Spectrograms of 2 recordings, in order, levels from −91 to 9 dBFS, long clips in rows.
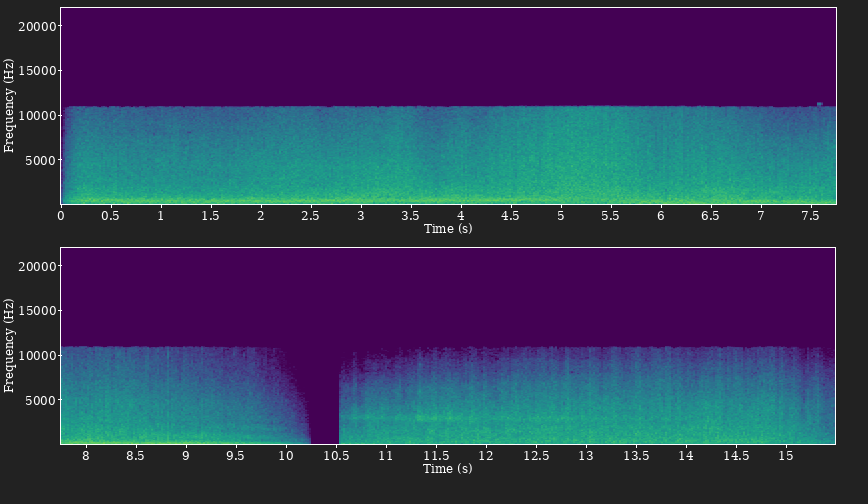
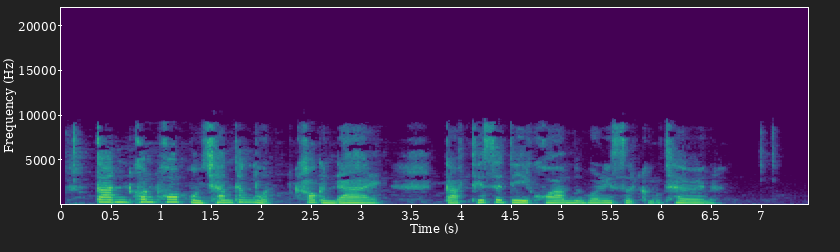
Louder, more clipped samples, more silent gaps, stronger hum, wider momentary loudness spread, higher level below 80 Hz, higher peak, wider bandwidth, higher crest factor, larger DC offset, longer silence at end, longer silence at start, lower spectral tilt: about the same, -16 LUFS vs -17 LUFS; neither; first, 10.23-10.51 s vs none; neither; about the same, 10 LU vs 12 LU; first, -36 dBFS vs -60 dBFS; second, -6 dBFS vs -2 dBFS; first, 11.5 kHz vs 9.6 kHz; second, 10 dB vs 16 dB; neither; second, 0 s vs 0.95 s; about the same, 0 s vs 0.1 s; about the same, -4 dB/octave vs -5 dB/octave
